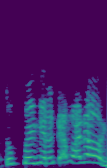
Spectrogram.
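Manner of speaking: high, mild mock outburst; angry child. Anxious boy swearing at the counselor, mild mock anger. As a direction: throw it out like a cursing kid. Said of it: "그러면 얘가".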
